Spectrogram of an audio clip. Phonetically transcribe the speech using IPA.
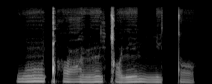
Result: wõːǃʰɔ ʕə̃ɭə̃ːǀɔ lʲẽ nːitːɔ

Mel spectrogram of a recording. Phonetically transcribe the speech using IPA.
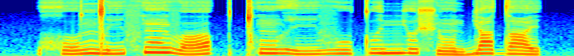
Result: xo˨˥ŋ͡ǀi˨˥fõ˥ vɒ˨˥ | ǀʰũ˥ɦi˨˥ vu˦˨tʷi˥ mʲo˥ʃõ˨˩ bʲɒ˥dˤe˦˨

